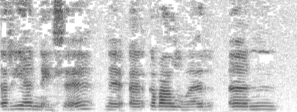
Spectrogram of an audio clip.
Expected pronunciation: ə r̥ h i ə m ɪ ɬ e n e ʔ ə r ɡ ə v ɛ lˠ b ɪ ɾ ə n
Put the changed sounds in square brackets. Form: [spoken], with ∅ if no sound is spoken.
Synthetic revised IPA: ə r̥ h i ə [n] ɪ ɬ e n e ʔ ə r ɡ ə v [a] lˠ [w] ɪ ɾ ə n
